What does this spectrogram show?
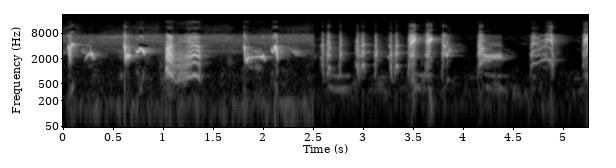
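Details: Varied long-tailed shrike singing meant to make rival shrikes reply: a harsh grating rasp early on, then rapid clicky notes and whistled chirps that rise and fall.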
